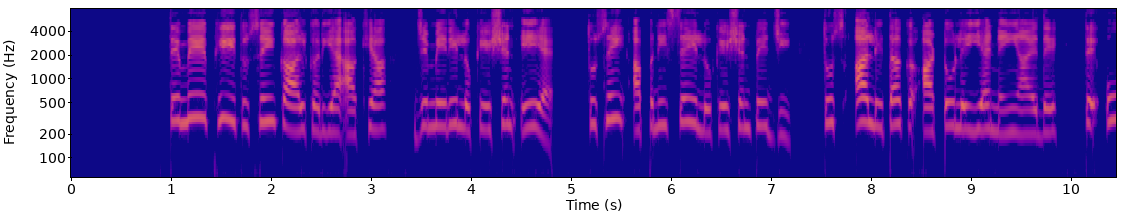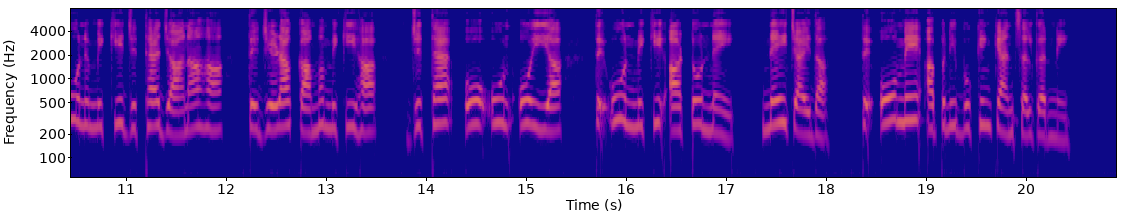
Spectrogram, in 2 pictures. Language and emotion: Dogri, neutral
